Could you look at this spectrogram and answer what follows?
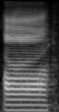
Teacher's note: If I say a vowel ah, my mouth is just open and the air goes out unimpeded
